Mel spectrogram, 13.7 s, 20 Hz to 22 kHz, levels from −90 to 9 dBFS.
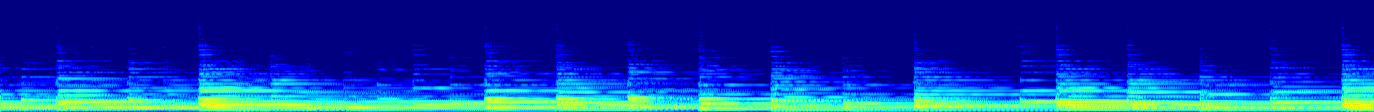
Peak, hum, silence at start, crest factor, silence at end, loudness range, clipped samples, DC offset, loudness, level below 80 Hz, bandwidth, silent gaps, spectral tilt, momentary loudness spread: -16 dBFS; none; 0 s; 16 dB; 0 s; 4 LU; under 0.1%; under 0.1%; -34 LUFS; -82 dBFS; 3.7 kHz; none; -12 dB/octave; 10 LU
